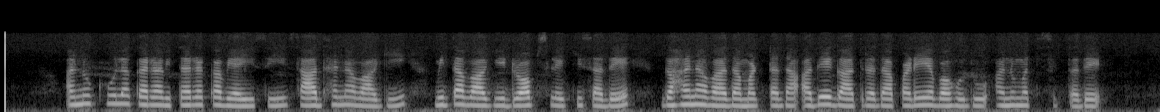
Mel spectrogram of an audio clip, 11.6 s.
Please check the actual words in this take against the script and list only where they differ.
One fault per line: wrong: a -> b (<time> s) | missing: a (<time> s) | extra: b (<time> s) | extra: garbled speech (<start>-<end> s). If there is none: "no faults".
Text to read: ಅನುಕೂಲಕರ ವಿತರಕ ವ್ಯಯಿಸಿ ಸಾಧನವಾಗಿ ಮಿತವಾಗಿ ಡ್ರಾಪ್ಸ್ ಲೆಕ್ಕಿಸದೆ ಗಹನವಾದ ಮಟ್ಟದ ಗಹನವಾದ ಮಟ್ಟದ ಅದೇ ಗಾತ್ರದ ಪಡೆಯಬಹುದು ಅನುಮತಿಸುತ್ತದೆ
missing: ಗಹನವಾದ ಮಟ್ಟದ (7.9 s)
